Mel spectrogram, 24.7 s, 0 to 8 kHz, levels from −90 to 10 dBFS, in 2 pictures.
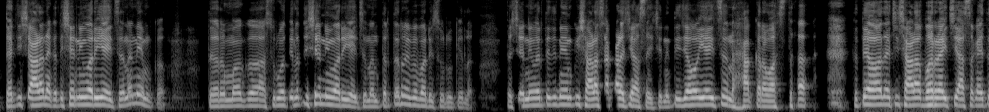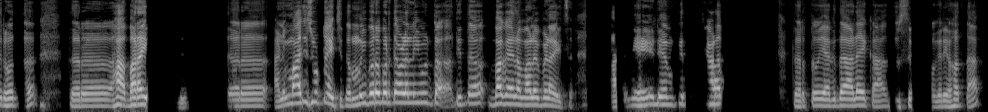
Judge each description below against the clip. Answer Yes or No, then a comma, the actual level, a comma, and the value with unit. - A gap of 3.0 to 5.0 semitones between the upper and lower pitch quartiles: Yes, average, 3.3 semitones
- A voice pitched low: No, medium, 185 Hz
